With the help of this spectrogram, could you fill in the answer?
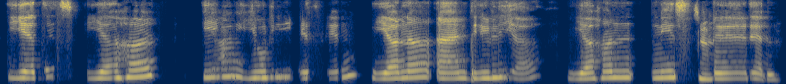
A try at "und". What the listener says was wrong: এখানে এন্ড হবে না, অ্যাকচুয়ালি উন্ড হবে, সরি। উন্ড ইউলিয়া ইয়োহানিস বেরেন।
